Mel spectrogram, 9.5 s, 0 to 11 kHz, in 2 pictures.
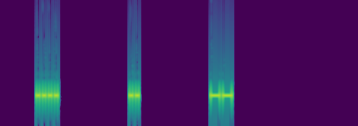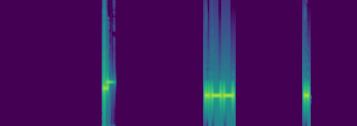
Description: Morse code, heard as a keyed tone, about 30 wpm, spaced as for 8 wpm, 700 Hz. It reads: HIM WE
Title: 8x Character Spacing - Top 300 Words - 30wpm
